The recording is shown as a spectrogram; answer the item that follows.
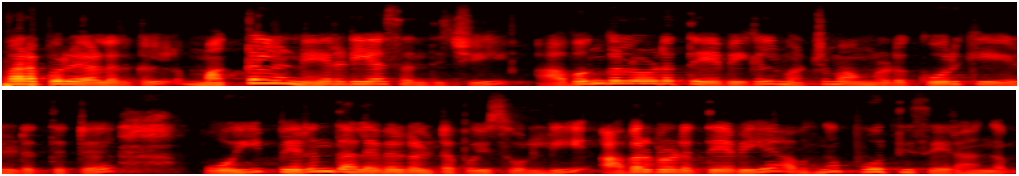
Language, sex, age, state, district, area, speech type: Tamil, female, 30-45, Tamil Nadu, Viluppuram, urban, spontaneous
